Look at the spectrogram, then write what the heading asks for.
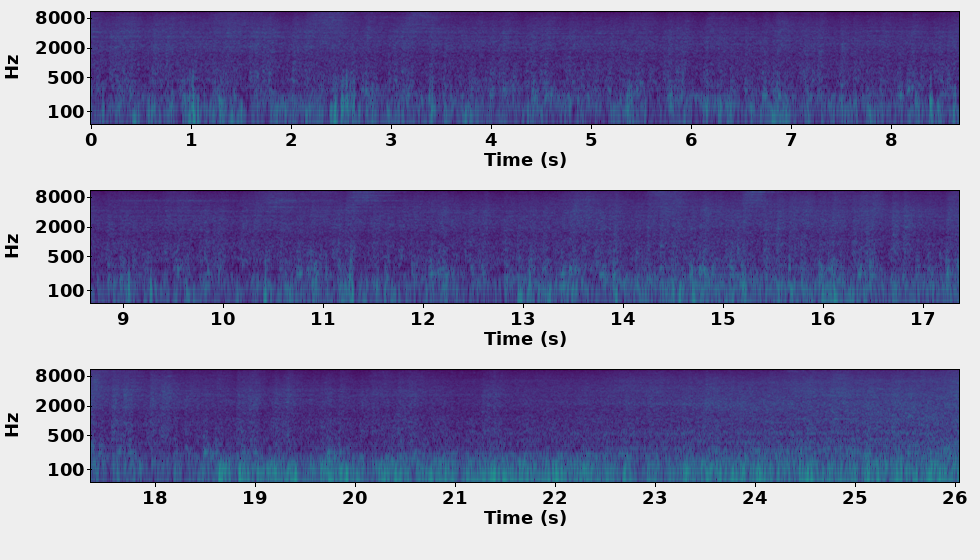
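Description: Freight train hauled by an electric locomotive running past, its wheels clattering over the rail joints in a steady rumble. The rumble grows clearly louder about two-thirds of the way in.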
